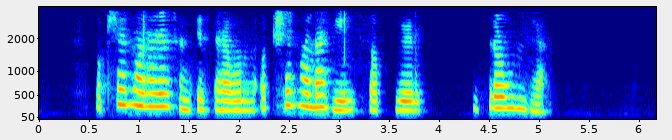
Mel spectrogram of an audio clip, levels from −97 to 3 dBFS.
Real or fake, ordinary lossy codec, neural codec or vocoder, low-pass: fake; MP3, 24 kbps; autoencoder, 22.05 kHz, a latent of 192 numbers a frame, VITS, trained on one speaker; 3.6 kHz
